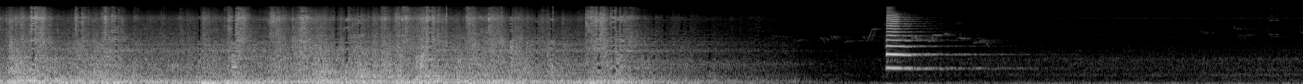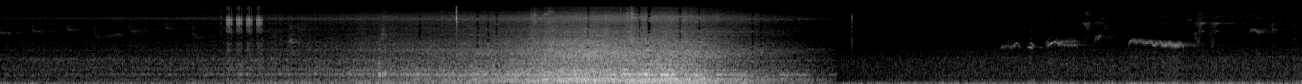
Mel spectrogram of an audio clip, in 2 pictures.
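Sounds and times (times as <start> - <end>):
locomotive rumble: 0.0 - 10.3, 13.2 - 21.4
locomotive horn blast: 8.8 - 10.4.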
